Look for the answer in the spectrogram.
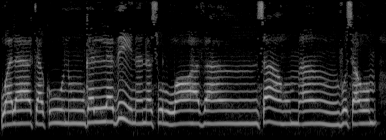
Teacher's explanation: حاول تفخم اللام لفظ الجلالة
